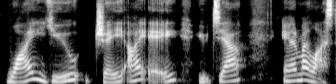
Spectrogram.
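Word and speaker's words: Yujia: is and then my chinese name which is spelled y-u-j-i-a yutiya and my last name which is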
